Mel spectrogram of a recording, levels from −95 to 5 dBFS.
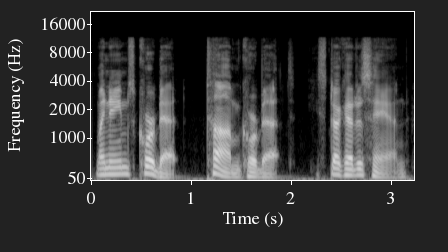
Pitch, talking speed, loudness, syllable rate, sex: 105 Hz, 165 wpm, -18 LUFS, 5.1 syllables/s, male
